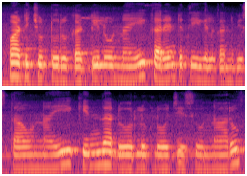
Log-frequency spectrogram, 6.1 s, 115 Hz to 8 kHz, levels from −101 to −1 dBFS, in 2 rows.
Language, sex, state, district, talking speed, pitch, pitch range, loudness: Telugu, female, Andhra Pradesh, Manyam, 130 wpm, 160 Hz, 155-175 Hz, -21 LUFS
